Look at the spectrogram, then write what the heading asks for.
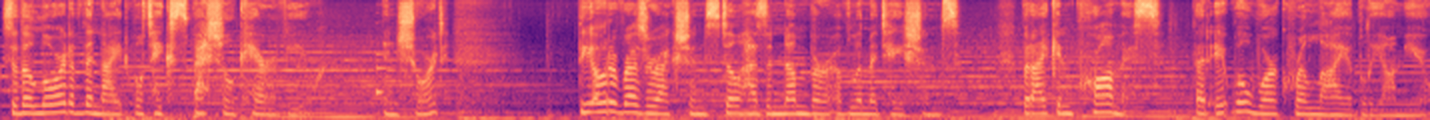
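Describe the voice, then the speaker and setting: A woman voicing a composed, determined war leader and protector in a video game, calm, earnest and measured. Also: mid-range voice, lightly acted. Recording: faint music behind the voice.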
